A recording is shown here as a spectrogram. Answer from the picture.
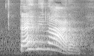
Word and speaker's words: terminaram: Terminaram está no pretérito perfeito, ou seja, no passado, e a sílaba tônica é a penúltima. Terminaram. A sílaba tônica é a penúltima, o na. Terminarão indica tempo futuro, e a sílaba tônica é a última, rão, é oxítona, certinho?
